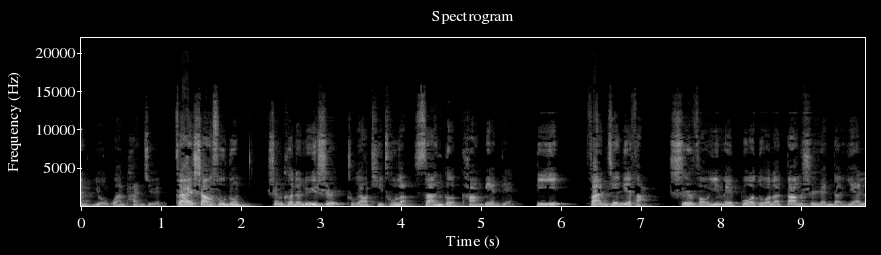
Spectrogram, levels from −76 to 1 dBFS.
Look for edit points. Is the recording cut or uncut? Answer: cut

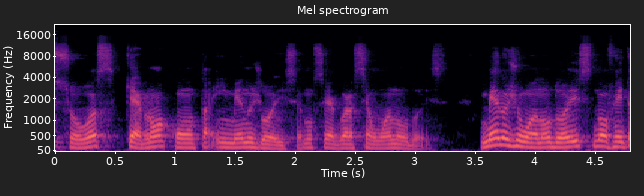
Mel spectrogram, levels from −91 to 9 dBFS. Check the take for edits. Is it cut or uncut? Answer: cut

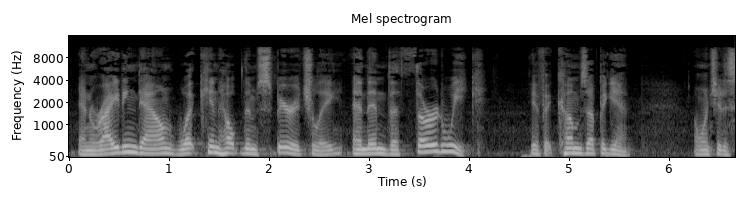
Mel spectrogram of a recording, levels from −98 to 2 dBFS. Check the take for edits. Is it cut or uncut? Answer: uncut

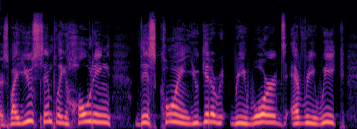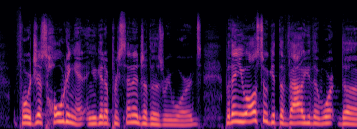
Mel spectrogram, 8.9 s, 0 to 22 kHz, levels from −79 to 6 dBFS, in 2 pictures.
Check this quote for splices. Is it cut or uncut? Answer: uncut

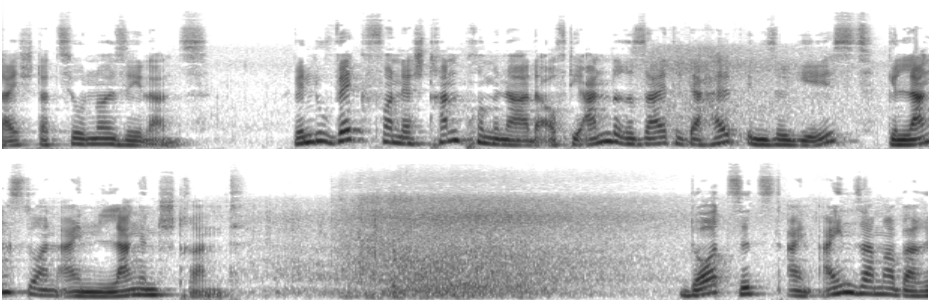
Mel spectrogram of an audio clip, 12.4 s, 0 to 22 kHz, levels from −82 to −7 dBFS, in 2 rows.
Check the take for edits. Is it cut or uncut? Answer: uncut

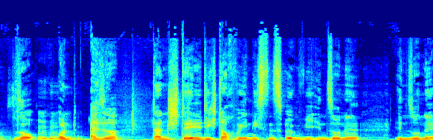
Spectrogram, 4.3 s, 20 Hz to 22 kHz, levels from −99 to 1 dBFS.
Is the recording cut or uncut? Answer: uncut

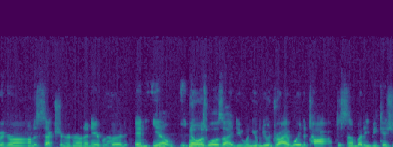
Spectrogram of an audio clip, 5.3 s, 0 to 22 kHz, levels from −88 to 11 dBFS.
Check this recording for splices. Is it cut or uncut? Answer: cut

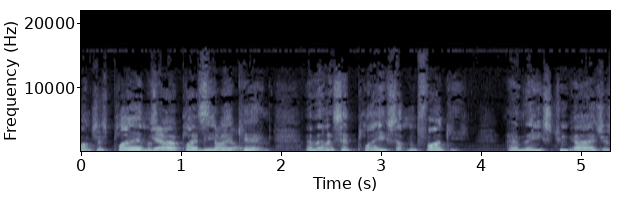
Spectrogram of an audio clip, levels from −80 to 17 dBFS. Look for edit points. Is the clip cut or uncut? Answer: cut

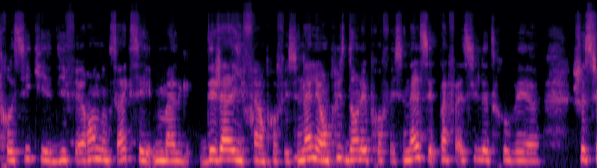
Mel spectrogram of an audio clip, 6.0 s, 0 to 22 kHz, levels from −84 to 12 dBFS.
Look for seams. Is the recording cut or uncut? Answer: cut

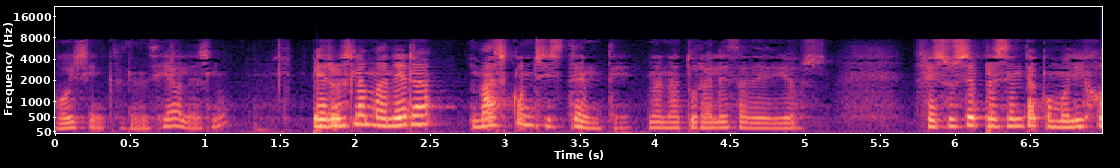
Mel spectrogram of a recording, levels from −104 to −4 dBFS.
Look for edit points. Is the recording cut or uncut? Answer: cut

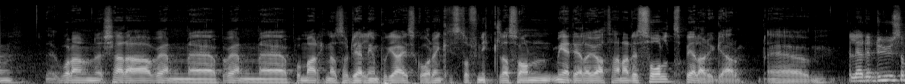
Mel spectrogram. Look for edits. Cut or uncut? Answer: cut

